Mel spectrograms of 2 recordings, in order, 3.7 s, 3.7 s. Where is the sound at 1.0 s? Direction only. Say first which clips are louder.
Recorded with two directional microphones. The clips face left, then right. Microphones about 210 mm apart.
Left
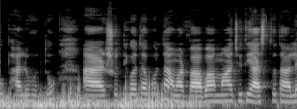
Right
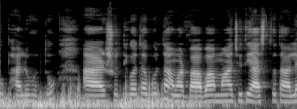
Right 2 dB; 40° right (ahead or behind).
